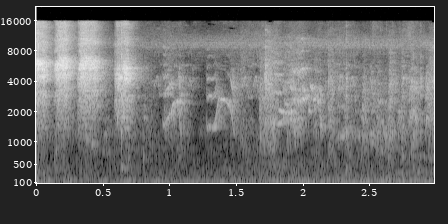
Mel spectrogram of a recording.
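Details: Two pet lovebirds kept as companions, giving loud, shrill, buzzy squawks in three quick bursts during the first second. Softer, thin chirps with short rising notes follow at a lower volume.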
